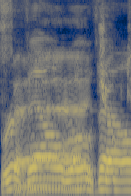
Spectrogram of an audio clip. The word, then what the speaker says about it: Rovell: Am I pronouncing it right, Rovell? We've been to Carbones together. Yeah, We've Rovell.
